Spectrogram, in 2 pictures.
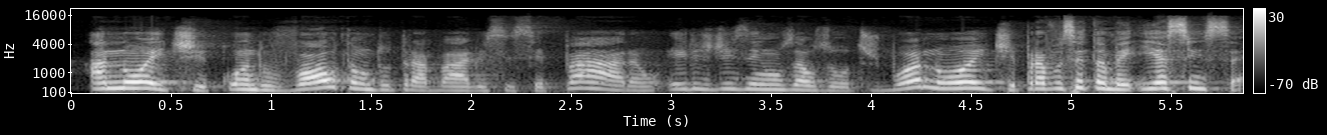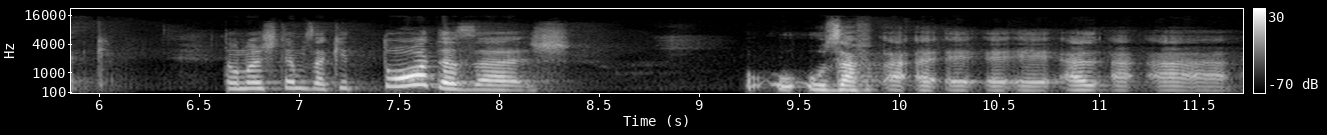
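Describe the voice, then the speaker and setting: A woman's voice: mid-range voice, a little mellow. Woman giving a rambling academic talk. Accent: Brazilian Portuguese. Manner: discursive, many fillers and self-corrections, asks listeners "né?"; slows to stress key terms. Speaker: academic speaker. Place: lecture room.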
